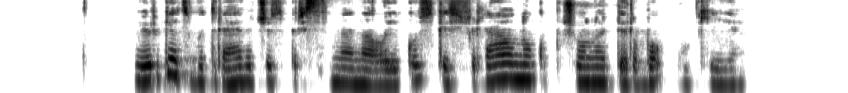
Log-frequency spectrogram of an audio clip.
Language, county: Lithuanian, Kaunas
